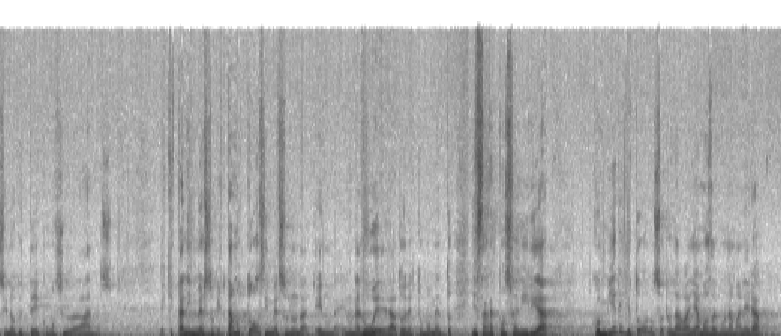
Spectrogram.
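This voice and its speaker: A Chilean man with a fairly high voice gives a didactic public talk. He keeps checking in with short questions, his voice ringing in a big hall over faint noise. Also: darkish tone. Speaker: speaker, scientist. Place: large indoor hall before an audience.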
